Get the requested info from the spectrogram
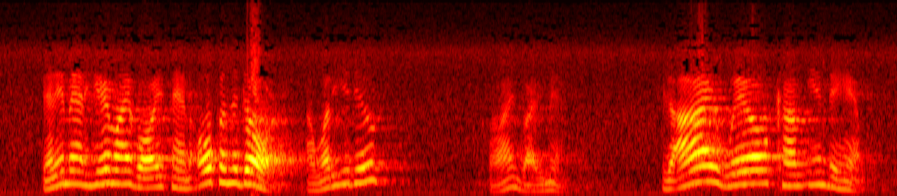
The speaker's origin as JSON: {"language": "English", "region": "Iowa", "country": "United States", "tie": "born or raised there", "said": "I was born and raised in Iowa. And back there at night, the evening meal was supper for us."}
